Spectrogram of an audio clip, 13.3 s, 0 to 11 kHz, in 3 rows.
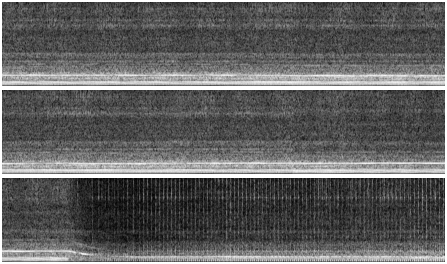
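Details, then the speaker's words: Echo 2-stroke blower with four-month-old aftermarket carburetor, new plug and fuel filter, low needle turned out a quarter turn; steady high buzz then pitch collapses as engine dies; debris particle found floating in carburetor: stalling from carburetor debris. "there we go again even though it hasn't been long maybe the carburetor got clogged up or gummed up"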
